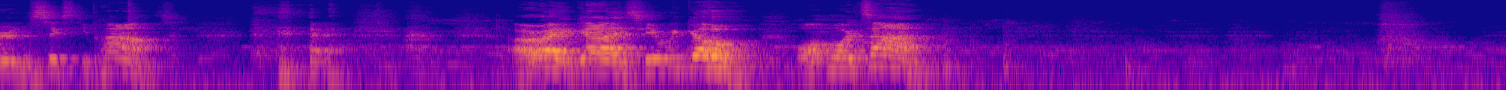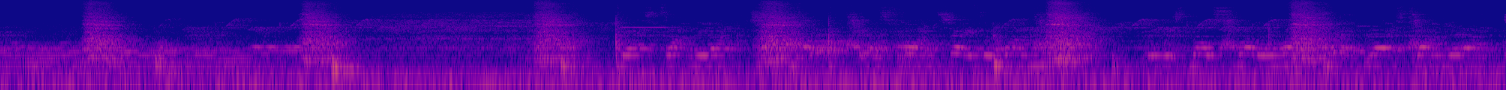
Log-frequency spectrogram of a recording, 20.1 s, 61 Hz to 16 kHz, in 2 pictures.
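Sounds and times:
quiet background music: 0.0s - 20.0s.

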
